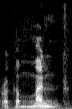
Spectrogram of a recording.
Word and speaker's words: recommend: the same syllable currencies recommend recommend manned Rico meant the third syllable gained stress success success two syllables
